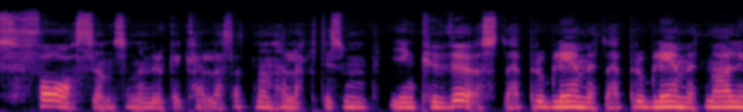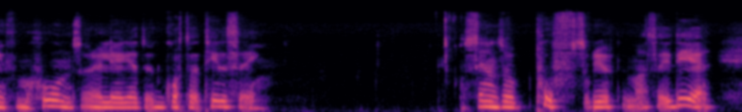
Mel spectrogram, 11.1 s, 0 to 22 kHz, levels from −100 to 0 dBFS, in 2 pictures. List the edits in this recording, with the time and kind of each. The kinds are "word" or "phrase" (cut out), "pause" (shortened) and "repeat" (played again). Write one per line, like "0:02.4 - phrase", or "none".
0:02.8 - pause
0:04.5 - repeat
0:10.0 - word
